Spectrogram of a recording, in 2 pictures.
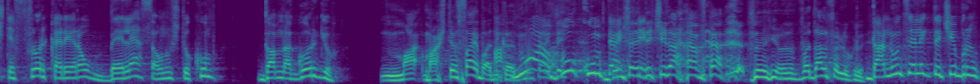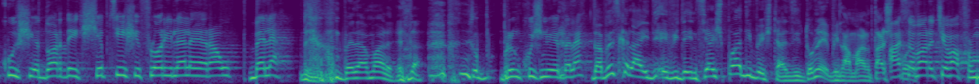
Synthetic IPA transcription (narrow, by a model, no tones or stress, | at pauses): ʃt̪e̞flo̞rʲkaɾe̞je̞ɾawbe̞leasawnuʃt̪ukum | d̪oamnaɡo̞rɡʲu | mama̰ʃt̪ep̚t̪səajbəad̪ikənuaevukumtd̪eaʃeleed̪et͡ʃenaleavanujevəd̪alt̪felukɾuiled̪anuɨnt̪sele̞ɡ̚d̪et͡ʃe̞bɾɨŋkuʃjed̪oard̪e̞ːkst͡ʃe̞p̚t̪sije̞ʃiflo̞ɾilealeaje̞ɾaw | be̞leaɾawbeleamaɾed̪at̪ubɾɨŋkuʃnujebe̞lead̪avesʲkəlaeevid̪e̞nt̪sijaʃi̥pəad̪iveʃt̪ea̰zid̪omneevinla̰ma̰ɾət̪at̪ʃiaasəvaɾət͡ʃe̞vafɾum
